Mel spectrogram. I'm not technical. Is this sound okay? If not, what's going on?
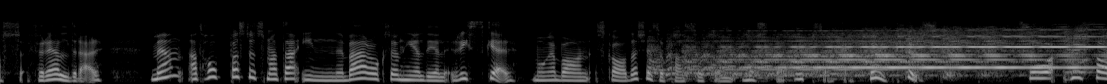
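No. From about 6.47 seconds to the end of the clip there is a feedback howl. Two devices in the same room are on the call, so the loudspeaker's sound is picked up by the microphone again and again, getting louder each time. It settles into a high whistle around 2 kHz, with the sound coming back around about every 0.3 seconds, and grows until it is louder than the speech. It keeps going until the loop is broken, for example by muting one device.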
